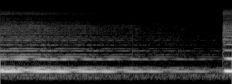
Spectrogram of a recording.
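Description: Soundtrack music: a single held flute note that fades steadily away.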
